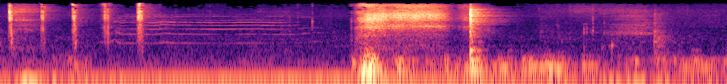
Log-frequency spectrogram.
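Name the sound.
cat meowing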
